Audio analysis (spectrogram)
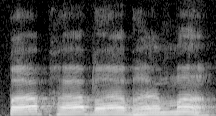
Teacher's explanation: प, फ, ब, भ, म म्हणताना ओठ मिटतं म्हणून त्यांना ओष्ठ वर्ण म्हणायचं.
